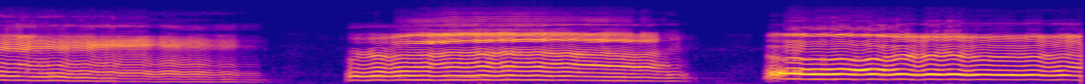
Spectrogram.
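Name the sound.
sheep bleating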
